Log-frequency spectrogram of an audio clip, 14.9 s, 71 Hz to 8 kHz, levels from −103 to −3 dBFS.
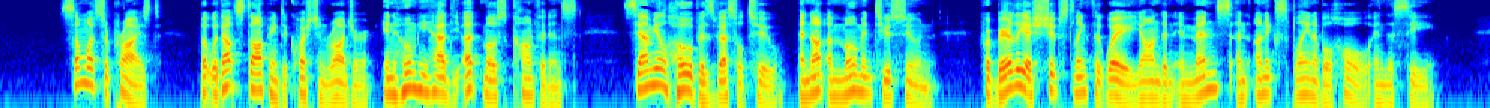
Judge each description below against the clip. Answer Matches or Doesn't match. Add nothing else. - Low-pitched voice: Matches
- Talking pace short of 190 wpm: Matches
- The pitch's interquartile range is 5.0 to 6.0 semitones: Matches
